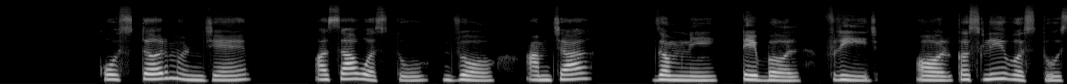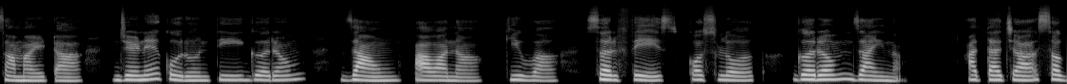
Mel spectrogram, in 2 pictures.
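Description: A recording of speech with no technical faults to report anywhere in the signal.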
